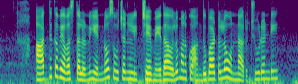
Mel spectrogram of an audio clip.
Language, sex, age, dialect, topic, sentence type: Telugu, female, 18-24, Utterandhra, banking, statement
